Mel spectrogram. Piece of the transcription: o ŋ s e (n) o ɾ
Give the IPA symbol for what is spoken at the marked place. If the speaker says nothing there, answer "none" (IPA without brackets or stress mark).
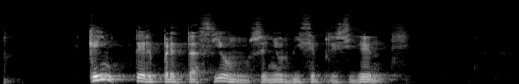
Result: ɲ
